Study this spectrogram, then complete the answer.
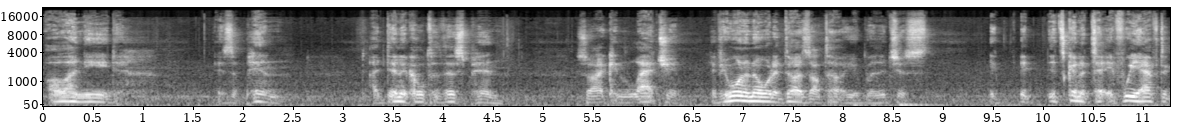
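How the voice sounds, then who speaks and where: Over clear background noise, a man performs a raspy, put-on character voice. He keeps a moderate pace broken by long, frequent pauses. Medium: actual play. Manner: jovial, casual.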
